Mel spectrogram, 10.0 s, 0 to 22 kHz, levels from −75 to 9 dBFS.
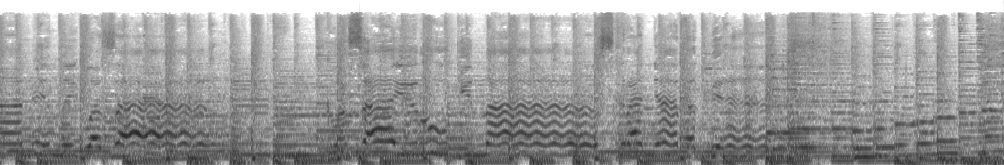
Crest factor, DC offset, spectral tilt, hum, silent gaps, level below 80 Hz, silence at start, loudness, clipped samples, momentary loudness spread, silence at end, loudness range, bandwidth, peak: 12 dB; 0.1%; -4.5 dB/octave; none; none; -24 dBFS; 0 s; -11 LUFS; under 0.1%; 4 LU; 0 s; 1 LU; 16.5 kHz; 0 dBFS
